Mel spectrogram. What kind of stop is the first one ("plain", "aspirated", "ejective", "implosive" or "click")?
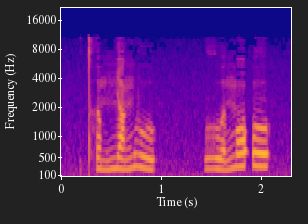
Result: aspirated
